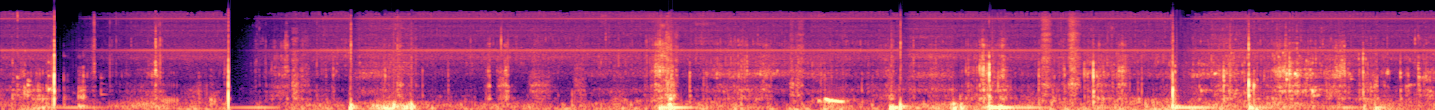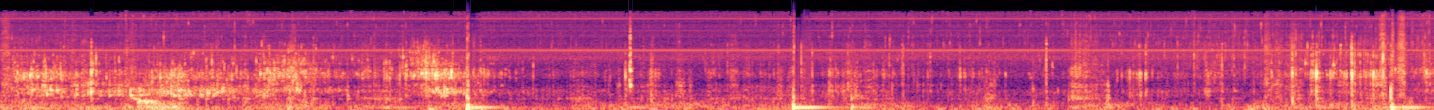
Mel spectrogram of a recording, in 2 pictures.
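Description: Diving gear bumps and knocks dully underwater.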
